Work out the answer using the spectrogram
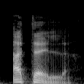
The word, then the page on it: attelle: francais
